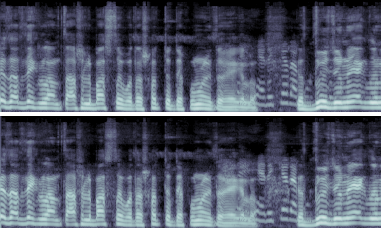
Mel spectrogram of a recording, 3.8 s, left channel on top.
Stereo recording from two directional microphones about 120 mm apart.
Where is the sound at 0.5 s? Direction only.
80° left.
